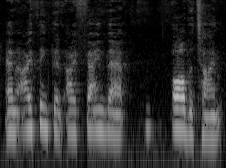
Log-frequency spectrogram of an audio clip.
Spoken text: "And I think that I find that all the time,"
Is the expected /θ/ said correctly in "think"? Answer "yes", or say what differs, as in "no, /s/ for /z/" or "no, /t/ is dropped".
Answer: yes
